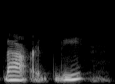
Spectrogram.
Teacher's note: Ain is going to have tawassut, roll that around in the throat. Aad, Ain is going to be a 2 count mad.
